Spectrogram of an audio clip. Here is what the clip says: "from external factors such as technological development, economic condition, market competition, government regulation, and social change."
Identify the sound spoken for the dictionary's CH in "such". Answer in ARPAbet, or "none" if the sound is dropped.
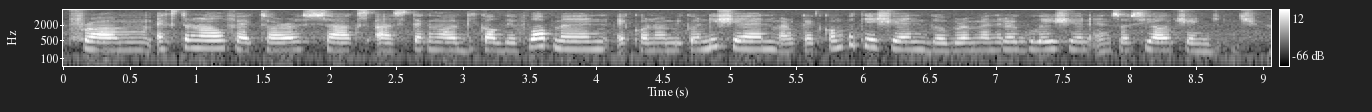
S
